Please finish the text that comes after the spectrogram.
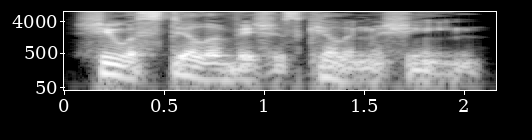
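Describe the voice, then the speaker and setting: A man playing a grave, ominous narrator of a horror audio drama, theatrical and gravelly. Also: low voice, normal speed, pushed and bright, exaggerated voice.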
